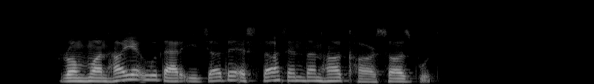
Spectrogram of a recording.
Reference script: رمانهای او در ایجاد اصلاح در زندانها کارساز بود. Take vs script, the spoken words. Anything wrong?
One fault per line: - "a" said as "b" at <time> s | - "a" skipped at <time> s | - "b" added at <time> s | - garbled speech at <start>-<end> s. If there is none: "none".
- "در" skipped at 2.8 s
